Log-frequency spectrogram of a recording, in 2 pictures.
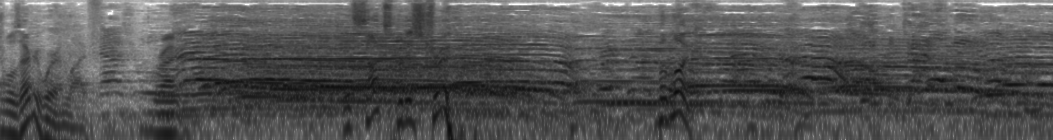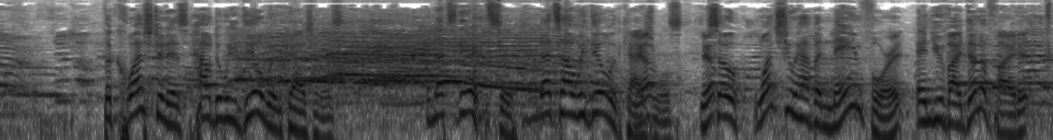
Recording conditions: live audience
